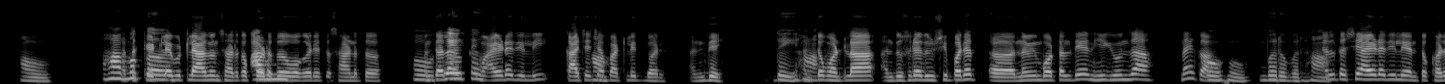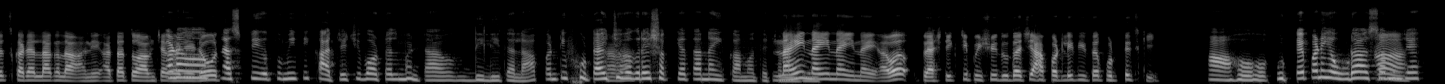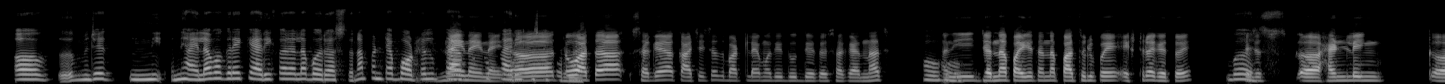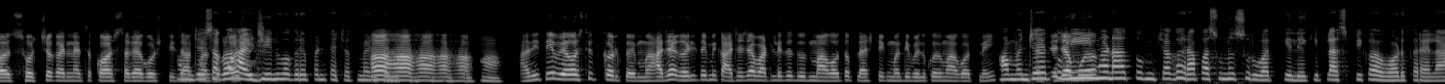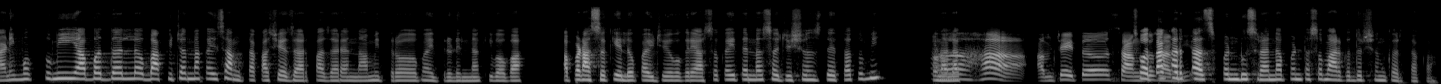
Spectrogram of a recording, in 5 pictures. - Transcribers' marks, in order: other noise; in English: "आयडिया"; other background noise; in English: "आयडिया"; tapping; in English: "कॅरी"; throat clearing; in English: "हँडलिंग"; in English: "हायजीन"; in English: "सजेशन्स"
- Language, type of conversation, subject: Marathi, podcast, प्लास्टिक कमी करण्यासाठी कोणत्या दैनंदिन सवयी सर्वात उपयुक्त वाटतात?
